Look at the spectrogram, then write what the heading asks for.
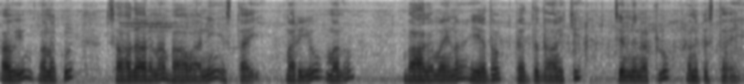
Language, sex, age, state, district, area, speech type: Telugu, male, 18-30, Andhra Pradesh, East Godavari, rural, spontaneous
